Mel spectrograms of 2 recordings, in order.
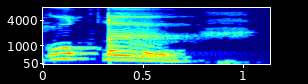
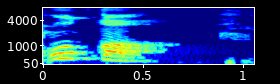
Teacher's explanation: kita menekan pada qaf sukun dengan memantulkan dengan suara yang tebal, bukan miring menjadi uqe.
